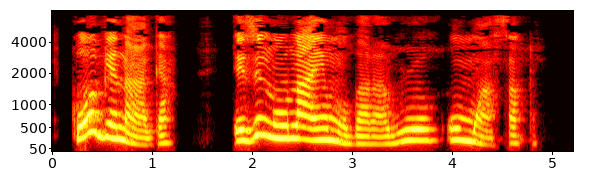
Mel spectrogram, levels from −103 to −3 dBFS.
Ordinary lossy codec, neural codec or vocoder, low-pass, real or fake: MP3, 32 kbps; codec, 44.1 kHz, 7.8 kbps, Pupu-Codec; 7.2 kHz; fake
